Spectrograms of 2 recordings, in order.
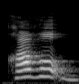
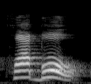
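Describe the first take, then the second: First: খ্বাবো with the ব sound said fully; correct pronunciation. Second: খ্বাবো with the ব swallowed; mock Tia, barely sounding the ব in খ্বাবো; imitating her pronunciation. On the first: Shown as a demonstration. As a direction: say খ্বাবো pronouncing the ব clearly. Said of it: "বটা উচ্চারণ". (খ্বাবো-তে ব স্পষ্ট উচ্চারণ) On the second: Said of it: "বটা ... পুরোটা উচ্চারণ করবে না". (খ্বাবো-তে ব প্রায় বাদ দিয়ে নকল)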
